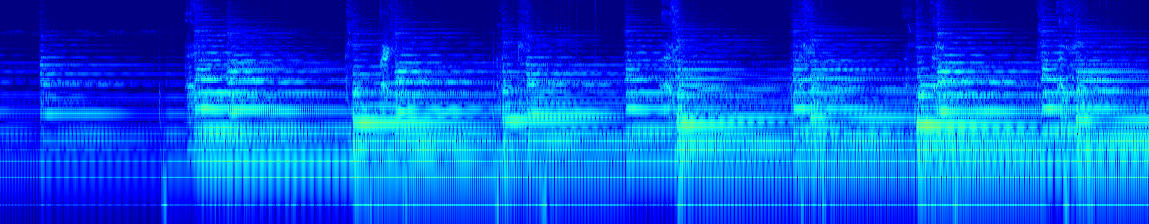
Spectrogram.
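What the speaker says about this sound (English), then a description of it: "Bells." Church bells ring out loudly, struck repeatedly in a slow, steady rhythm about every second and a half, each rich metallic toll lingering and overlapping the next over a low sustained hum.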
